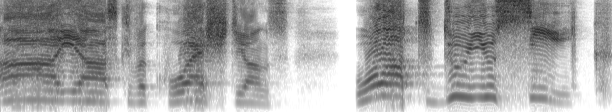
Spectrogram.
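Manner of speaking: snarling deep baritone voice. Voicing the creature that interrogates a player, snarling deep baritone. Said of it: "It actually kind of snarls in a deep baritone voice".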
